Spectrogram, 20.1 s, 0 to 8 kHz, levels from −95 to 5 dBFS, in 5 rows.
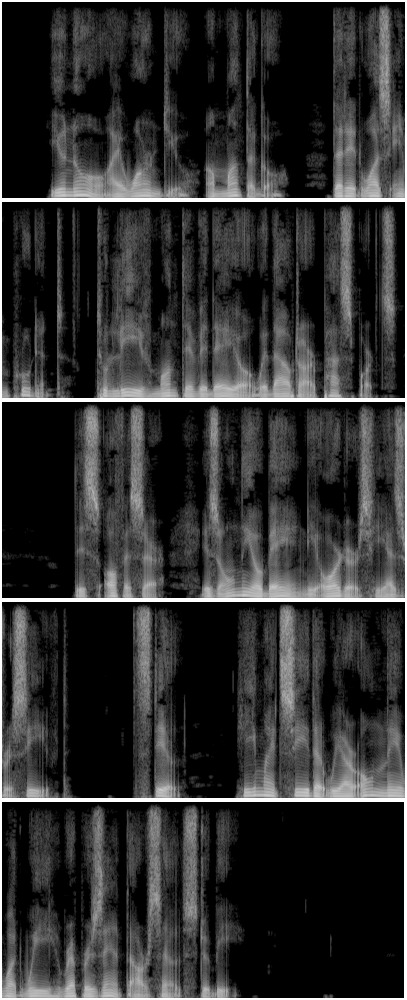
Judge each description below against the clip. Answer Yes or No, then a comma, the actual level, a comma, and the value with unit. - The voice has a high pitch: No, low, 100 Hz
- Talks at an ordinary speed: No, slow, 125 wpm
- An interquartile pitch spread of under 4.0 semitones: Yes, average, 3.4 semitones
